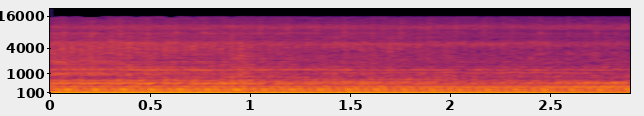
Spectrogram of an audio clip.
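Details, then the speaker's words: Repaired VW Polo alternator, previously not charging, fixed rather than replaced; running with an even idle hum, no rattle or whine, and now charging; sounds healthy. "Ne, klingt gut. Klappert nicht."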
